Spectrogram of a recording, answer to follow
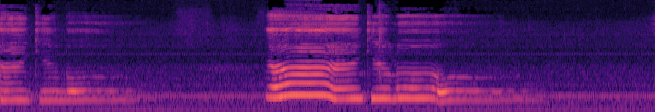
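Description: A woman singing a slow worship song, holding long notes that slide from one pitch to the next, in two phrases: one trailing off in the first second and a half, another from about three seconds in. A steady held tone sounds underneath.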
